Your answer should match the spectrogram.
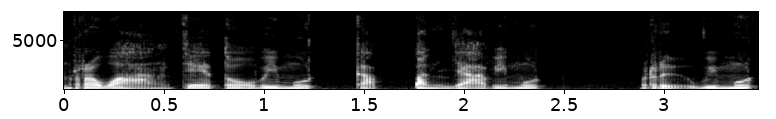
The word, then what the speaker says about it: วิมุตติ: วิมุตติที่เป็นภาวะและอาการสะกดดังนี้คือวอแหวนสระอิมอม้าสระอุตอเต่าและตอเต่าสระอิซึ่งอ่านว่าวิมุตติหรือถ้ามีคำมาต่อท้ายก็จะออกเสียงเป็นวิมุตติเช่นวิมุตติญาณทัสสนะวิมุตติสุขเป็นต้น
